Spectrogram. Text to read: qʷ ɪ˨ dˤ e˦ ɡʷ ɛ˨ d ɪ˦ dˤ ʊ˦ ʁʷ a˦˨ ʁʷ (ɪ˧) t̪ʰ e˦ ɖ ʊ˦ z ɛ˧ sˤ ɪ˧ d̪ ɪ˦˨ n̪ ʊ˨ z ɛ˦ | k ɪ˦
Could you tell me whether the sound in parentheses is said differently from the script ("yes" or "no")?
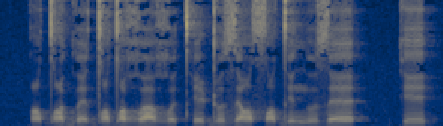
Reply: no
